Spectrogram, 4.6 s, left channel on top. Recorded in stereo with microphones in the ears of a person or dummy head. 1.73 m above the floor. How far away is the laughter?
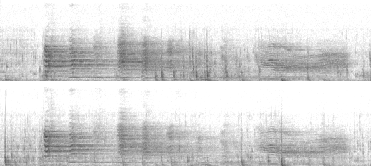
About 0.9 m.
